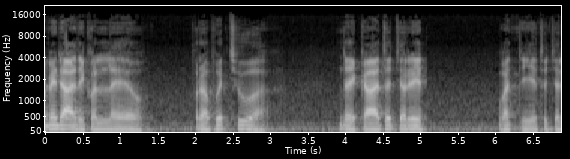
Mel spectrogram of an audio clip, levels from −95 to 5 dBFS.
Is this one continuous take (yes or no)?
yes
